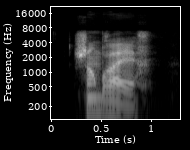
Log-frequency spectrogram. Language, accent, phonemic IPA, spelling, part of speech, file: French, France, /ʃɑ̃.bʁ‿a ɛʁ/, chambre à air, noun, LL-Q150 (fra)-chambre à air.wav
- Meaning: inner tube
